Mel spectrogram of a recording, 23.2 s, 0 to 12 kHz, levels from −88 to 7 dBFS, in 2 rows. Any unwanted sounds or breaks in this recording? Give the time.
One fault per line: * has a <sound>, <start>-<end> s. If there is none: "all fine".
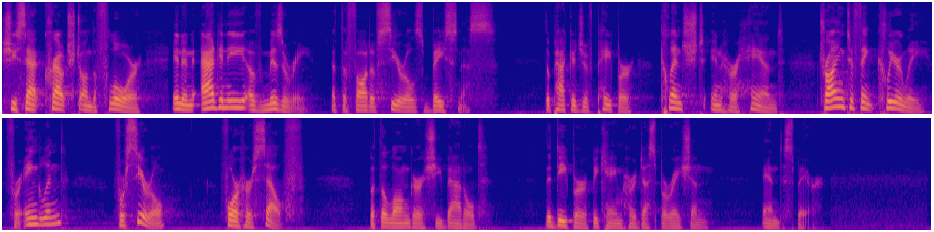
all fine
